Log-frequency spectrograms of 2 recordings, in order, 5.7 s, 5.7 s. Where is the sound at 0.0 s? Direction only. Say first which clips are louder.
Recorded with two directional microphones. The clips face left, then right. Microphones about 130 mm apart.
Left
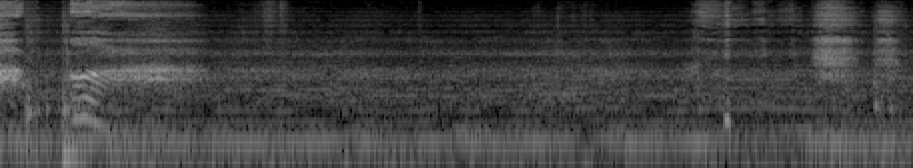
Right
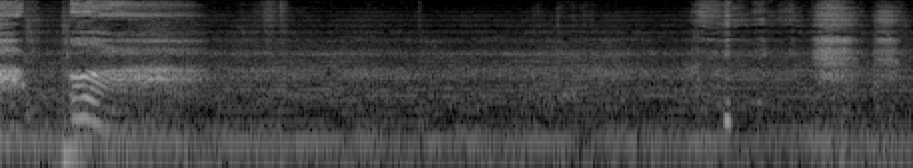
Right 2 dB; 15° right (ahead or behind).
